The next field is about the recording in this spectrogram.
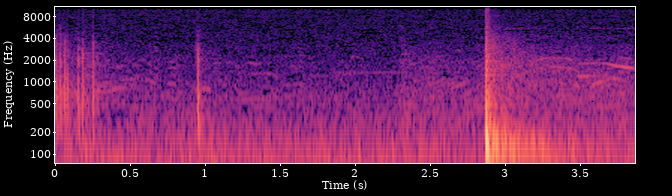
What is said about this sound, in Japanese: こっちの方が花火、よく見えるよ。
